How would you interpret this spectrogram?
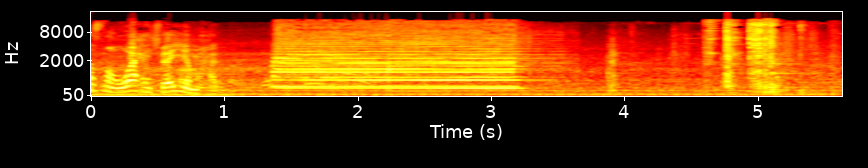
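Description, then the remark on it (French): A train horn blares loudly for about two seconds, a sustained harmonic blast from a train running the 500 km between Port Sudan and Atbara, Sudan, amid a busy station ambience with people talking and background rumble before and after. “Le train mettra près de 12 heures à parcourir les 500 km qui séparent Port-Soudan d'Atbara.”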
